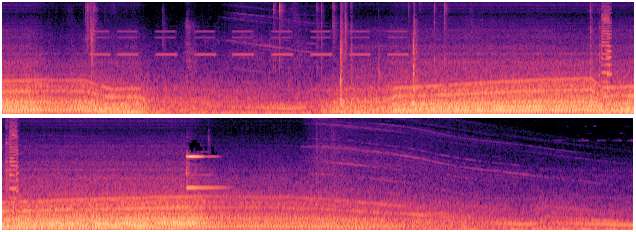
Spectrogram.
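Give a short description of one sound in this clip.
A bus engine hums, rising and falling in pitch as it speeds up and changes gear.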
